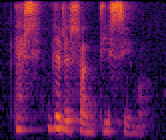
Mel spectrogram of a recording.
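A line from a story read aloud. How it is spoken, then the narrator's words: Plain. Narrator (Spanish): dijo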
